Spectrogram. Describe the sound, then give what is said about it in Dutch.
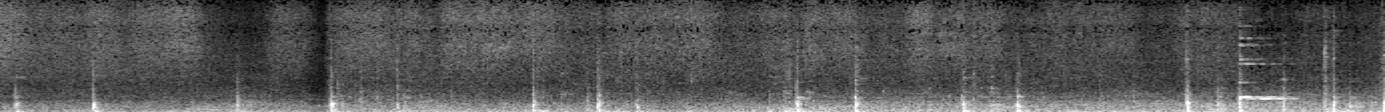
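The train Moortje rolls slowly out of the tunnel toward Marenrijk station, a steady rumbling hiss punctuated by sharp clacks of wheels over rail joints, arriving every second or so in an uneven rhythm. No one speaks. “En Moortje die rijdt eh, zoetjes aan eh, richting station Marenrijk vanuit eh, de tunnel.”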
